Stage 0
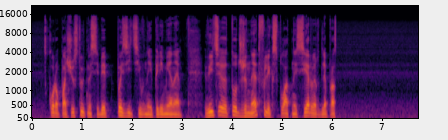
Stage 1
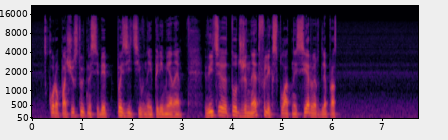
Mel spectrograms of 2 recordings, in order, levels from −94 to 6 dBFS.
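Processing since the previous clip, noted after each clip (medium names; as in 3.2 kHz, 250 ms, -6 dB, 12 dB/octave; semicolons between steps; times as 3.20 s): hum notches 60/120/180 Hz; trim -3 dB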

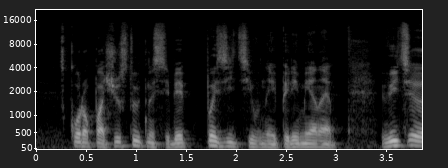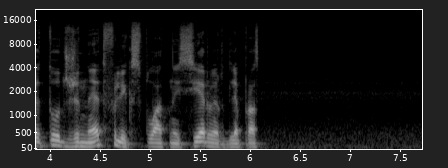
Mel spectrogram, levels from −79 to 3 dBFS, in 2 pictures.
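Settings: treble shelf 9.7 kHz -7.5 dB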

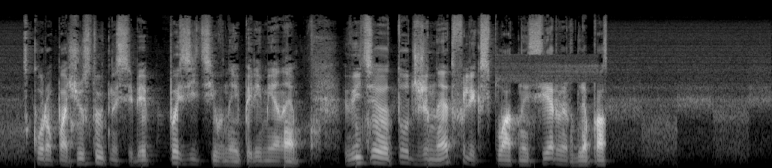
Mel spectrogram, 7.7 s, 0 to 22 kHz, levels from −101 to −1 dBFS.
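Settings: spectral replace 5.00–5.97 s, 2.9–5.8 kHz both; step-sequenced high-pass 2.8 Hz 920–2000 Hz; trim +8.5 dB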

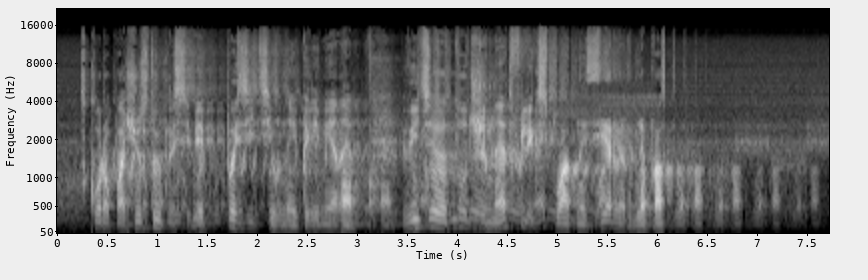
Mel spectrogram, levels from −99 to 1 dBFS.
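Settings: two-band feedback delay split 1 kHz, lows 391 ms, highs 107 ms, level -15 dB; trim +3.5 dB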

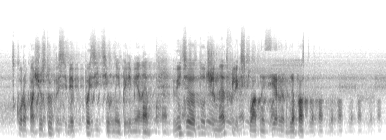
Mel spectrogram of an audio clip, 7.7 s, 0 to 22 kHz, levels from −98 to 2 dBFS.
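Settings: cabinet simulation 110–3600 Hz, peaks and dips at 140 Hz +8 dB, 260 Hz -8 dB, 420 Hz +5 dB, 1.7 kHz -8 dB, 2.6 kHz +7 dB; trim -5.5 dB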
